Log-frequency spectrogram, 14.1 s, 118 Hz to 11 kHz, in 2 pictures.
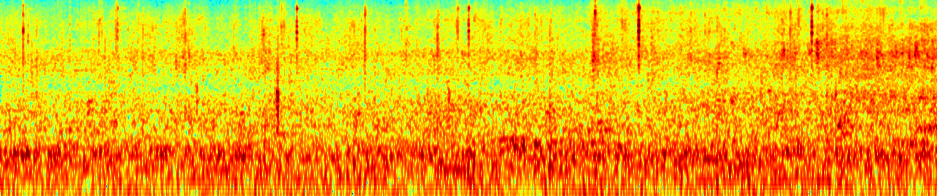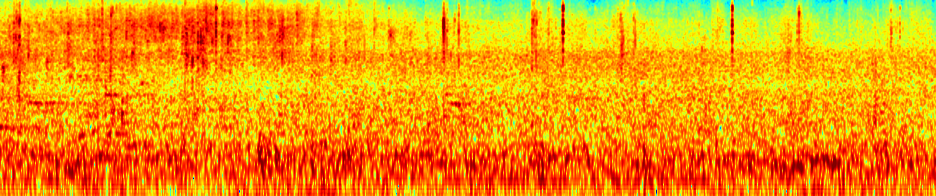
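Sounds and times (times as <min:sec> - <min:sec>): light ticks: 0:00.1 - 0:05.0, 0:05.9 - 0:06.3, 0:09.9 - 0:13.9.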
